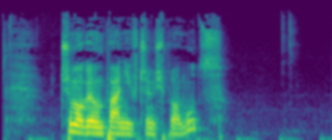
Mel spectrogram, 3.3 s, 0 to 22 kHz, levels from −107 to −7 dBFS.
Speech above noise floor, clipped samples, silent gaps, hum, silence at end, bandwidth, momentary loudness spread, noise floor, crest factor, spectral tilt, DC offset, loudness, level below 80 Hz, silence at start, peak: 41 dB; under 0.1%; none; none; 1.1 s; 14.5 kHz; 17 LU; -59 dBFS; 18 dB; -5.5 dB/octave; under 0.1%; -19 LUFS; -40 dBFS; 0.6 s; -2 dBFS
